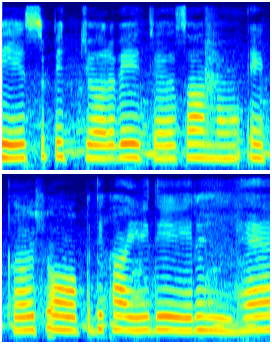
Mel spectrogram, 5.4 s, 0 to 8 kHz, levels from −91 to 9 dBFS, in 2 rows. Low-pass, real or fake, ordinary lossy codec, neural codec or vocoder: 7.2 kHz; fake; none; codec, 44.1 kHz, 7.8 kbps, DAC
